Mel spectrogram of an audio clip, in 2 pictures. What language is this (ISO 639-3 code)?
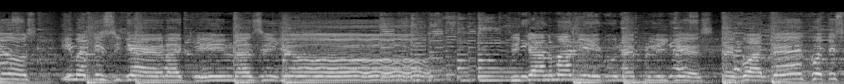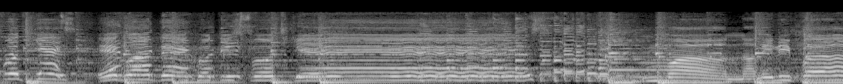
ell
